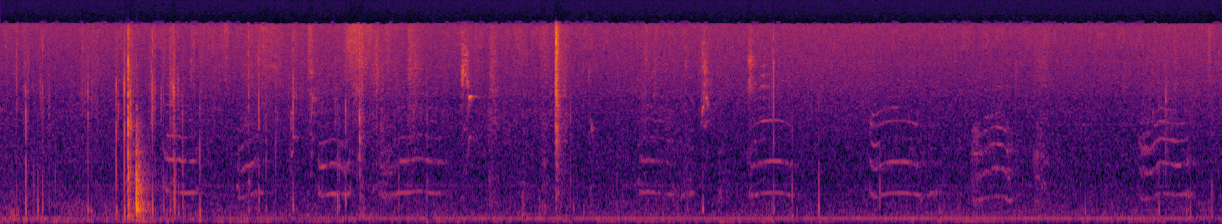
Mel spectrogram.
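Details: Bengal kitten at four weeks old, from a litter being litter trained, gives a long run of short, high, arched mews about once a second after a loud knock near the start, with a constant low hum underneath.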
